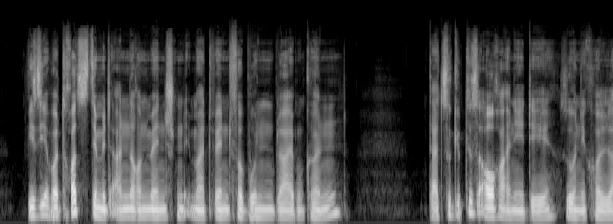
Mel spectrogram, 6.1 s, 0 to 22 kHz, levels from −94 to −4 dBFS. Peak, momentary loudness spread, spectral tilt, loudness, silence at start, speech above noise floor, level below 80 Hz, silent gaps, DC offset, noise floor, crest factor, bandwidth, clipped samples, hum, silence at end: -4 dBFS; 6 LU; -5 dB/octave; -25 LUFS; 0.3 s; 44 dB; -62 dBFS; none; under 0.1%; -68 dBFS; 22 dB; 13.5 kHz; under 0.1%; none; 0 s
